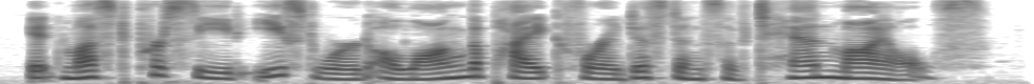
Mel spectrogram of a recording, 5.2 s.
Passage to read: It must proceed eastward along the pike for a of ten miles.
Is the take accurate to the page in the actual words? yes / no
no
